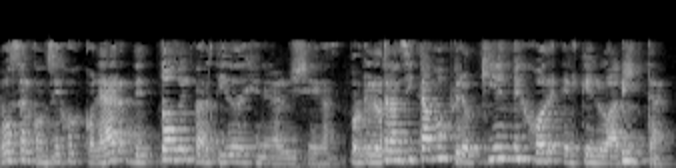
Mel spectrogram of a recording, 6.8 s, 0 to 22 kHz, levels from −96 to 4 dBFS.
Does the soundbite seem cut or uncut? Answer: cut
